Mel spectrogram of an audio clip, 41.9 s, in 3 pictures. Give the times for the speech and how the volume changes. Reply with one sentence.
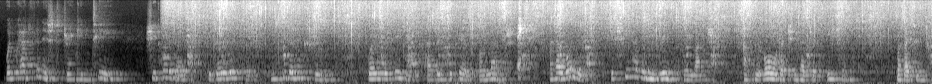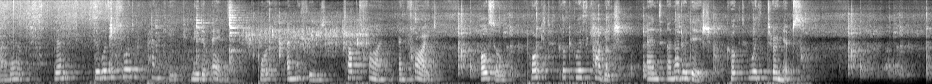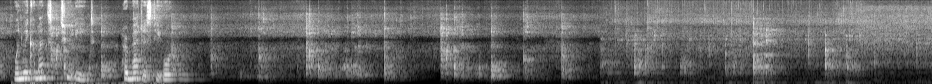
You can hear the speech from 0.1 to 26.1 s, getting louder; and briefly from 28.1 to 30.6 s.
